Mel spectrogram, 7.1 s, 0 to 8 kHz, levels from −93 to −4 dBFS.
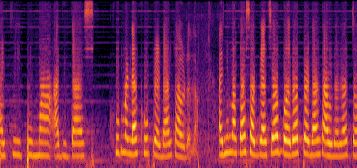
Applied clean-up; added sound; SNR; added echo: neural separator model SepFormer DNS4.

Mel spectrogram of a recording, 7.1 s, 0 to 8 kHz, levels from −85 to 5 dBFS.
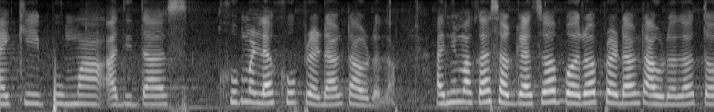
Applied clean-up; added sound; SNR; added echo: none; none; none; none.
